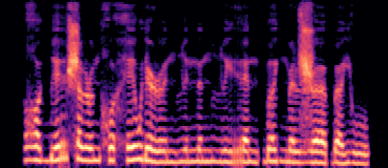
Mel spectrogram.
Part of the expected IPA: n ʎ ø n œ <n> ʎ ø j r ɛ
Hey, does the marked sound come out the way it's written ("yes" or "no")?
yes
